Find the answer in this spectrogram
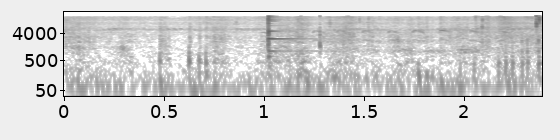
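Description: A hen's beak pecking at a bowl: one sharp clink with a short ring about a second in, a few faint taps before it, otherwise near silence.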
